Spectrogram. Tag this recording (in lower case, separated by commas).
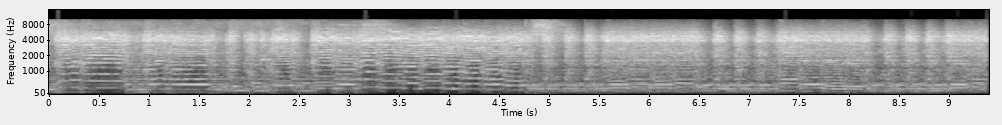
guitar, music, strum, plucked string instrument, musical instrument, bass guitar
